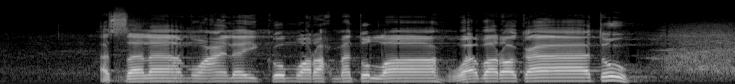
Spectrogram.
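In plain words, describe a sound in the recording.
A man chants loudly through a microphone in a large echoing space.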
